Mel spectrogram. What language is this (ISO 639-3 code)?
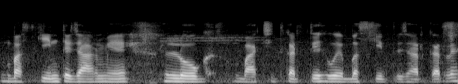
hin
